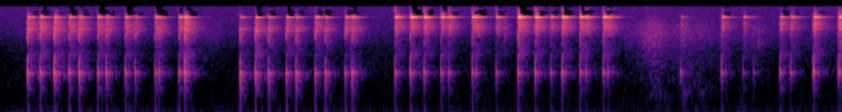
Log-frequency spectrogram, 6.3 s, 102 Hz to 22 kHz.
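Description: Long acrylic nails tap the glass side and metal lid of a small round glass candle jar filled with white wax, standing on a fluffy rug. About thirty quick, bright clicks come in uneven bursts with short pauses, each carrying a brief glassy ring around 650 Hz with a high, thin shimmer above. Each tap dies away almost at once.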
